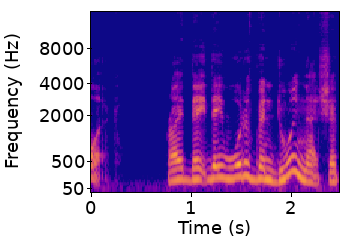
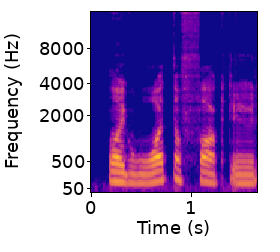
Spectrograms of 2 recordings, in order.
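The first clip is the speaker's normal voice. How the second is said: irritated and angry, lower pitch; 5 semitones lower than usual. Venting to the camera about arguing with parents: angry and annoyed. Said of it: "I'm so angry and annoyed right now".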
